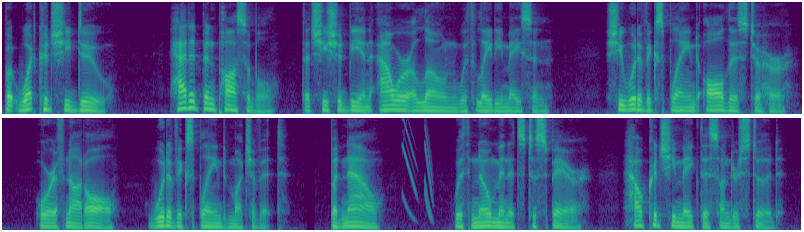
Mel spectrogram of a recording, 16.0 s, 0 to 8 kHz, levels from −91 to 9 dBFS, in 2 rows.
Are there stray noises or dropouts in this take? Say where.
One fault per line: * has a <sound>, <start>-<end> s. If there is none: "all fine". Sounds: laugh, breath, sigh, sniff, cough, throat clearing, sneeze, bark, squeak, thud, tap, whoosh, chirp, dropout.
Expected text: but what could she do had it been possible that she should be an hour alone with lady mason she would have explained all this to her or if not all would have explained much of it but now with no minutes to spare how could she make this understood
* has a chirp, 12.0-12.3 s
